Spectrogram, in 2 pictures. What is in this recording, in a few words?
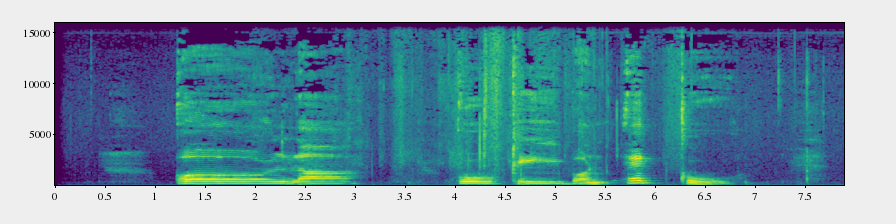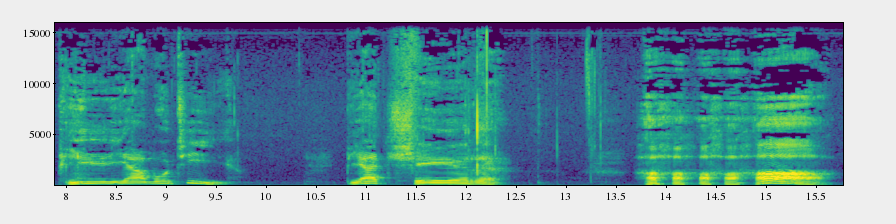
eccho pronunciation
